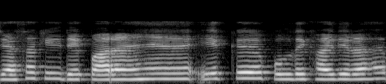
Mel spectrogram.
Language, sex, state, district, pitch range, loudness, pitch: Hindi, female, Chhattisgarh, Bastar, 235-265 Hz, -14 LUFS, 245 Hz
